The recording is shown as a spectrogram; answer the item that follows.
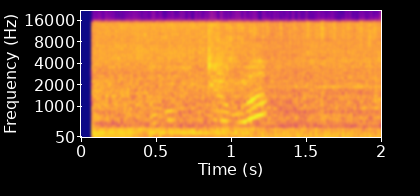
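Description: Suzuki V6 engine in a tube-chassis rock crawler running steadily at a low idle, with a person's voice heard briefly about half a second to a second in.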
